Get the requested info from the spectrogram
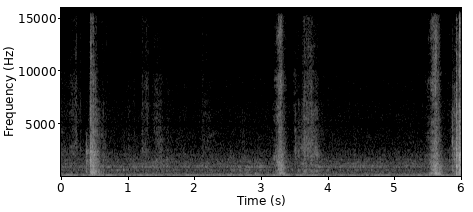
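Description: A few soft taps and faint rubbing as a pencil and plastic ruler are worked on cereal-box cardboard, over a quiet room with a low steady hum.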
